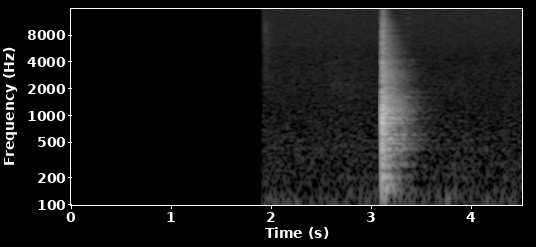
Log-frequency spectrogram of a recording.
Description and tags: Noise from pub/club/bar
